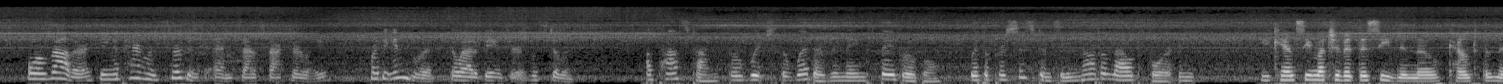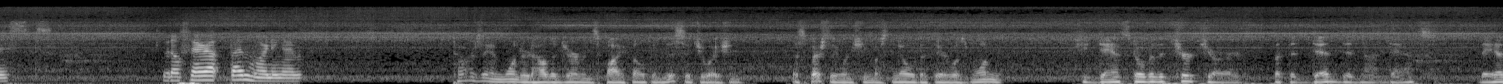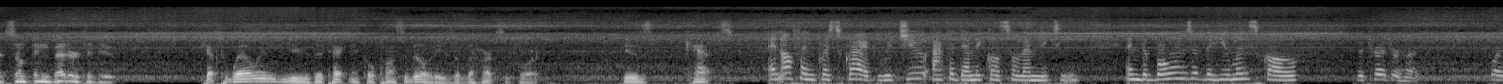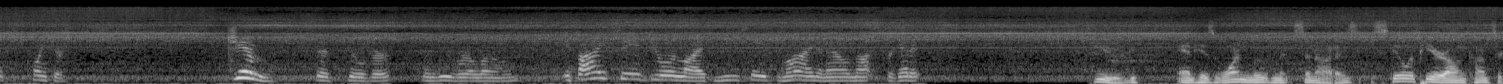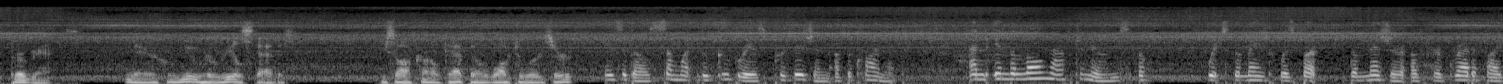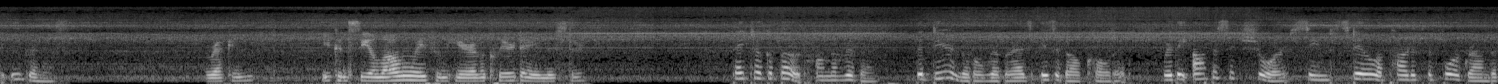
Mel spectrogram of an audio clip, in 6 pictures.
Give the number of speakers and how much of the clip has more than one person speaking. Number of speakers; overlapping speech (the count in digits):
8, no overlap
